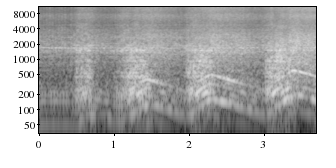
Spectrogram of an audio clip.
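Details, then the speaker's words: Rebuilt 1400cc A-series race engine, offset ground crank, big-valve ported head with roller rockers, raised compression: three crisp revs rising and falling cleanly from lumpy idle, no knocks; runs well but was lean, idle richened. "Alright, so that is everything back together, up and running, all seems good, sounds good."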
